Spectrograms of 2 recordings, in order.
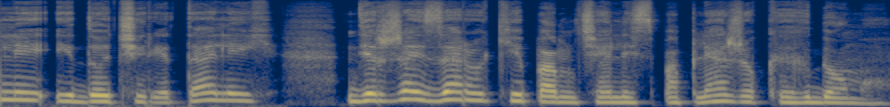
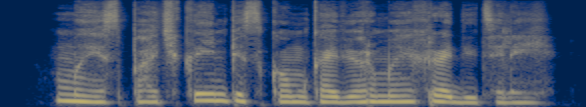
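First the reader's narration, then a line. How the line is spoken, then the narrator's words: Breathless between kisses. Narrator (Russian): выдохнула я между поцелуями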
